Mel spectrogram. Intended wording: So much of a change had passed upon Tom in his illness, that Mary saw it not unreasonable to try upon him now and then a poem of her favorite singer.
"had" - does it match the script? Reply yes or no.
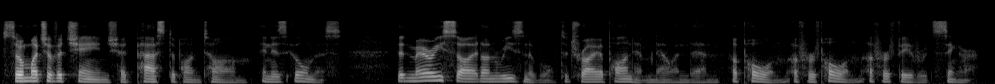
yes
